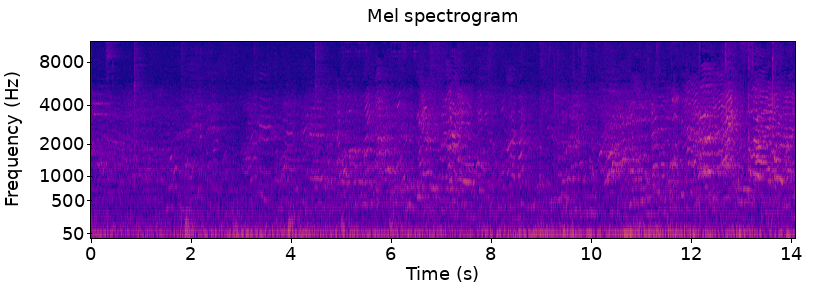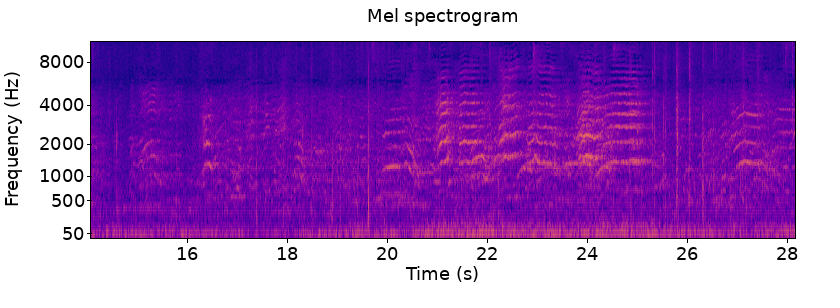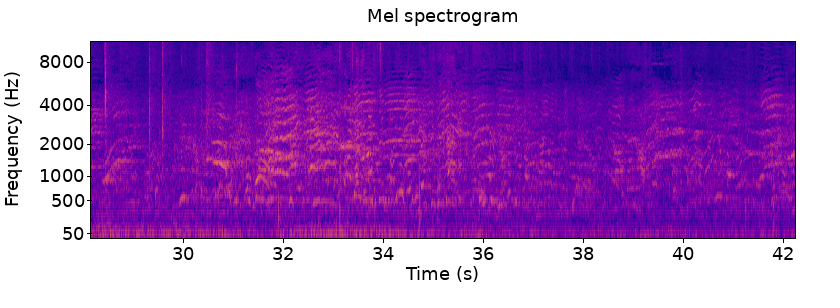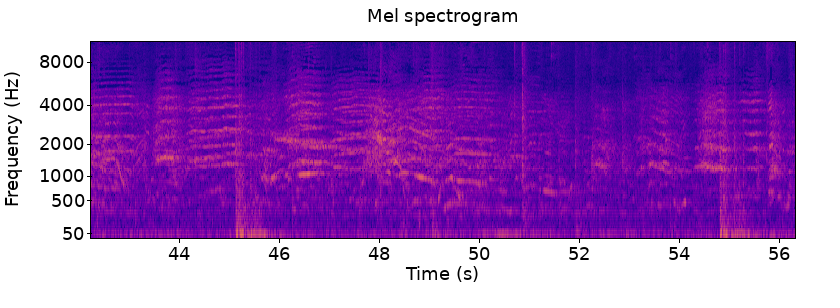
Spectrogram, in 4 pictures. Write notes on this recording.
soundmap: cologne/ nrw, schulhof grundschule zwirnerstr, morgens in der schulpause, project: social ambiences/ listen to the people - in & outdoor nearfield recordings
